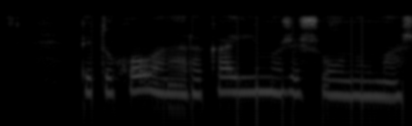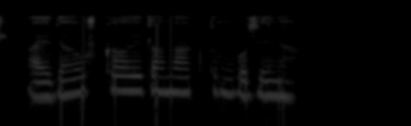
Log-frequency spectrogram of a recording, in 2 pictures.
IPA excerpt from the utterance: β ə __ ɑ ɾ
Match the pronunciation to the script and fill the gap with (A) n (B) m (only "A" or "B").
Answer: A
